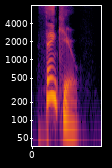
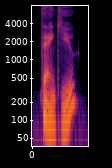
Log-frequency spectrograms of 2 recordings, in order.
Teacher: my voice goes down at the end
